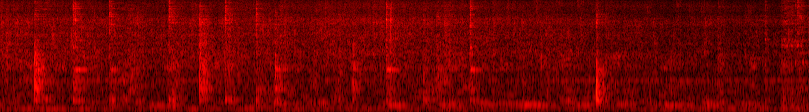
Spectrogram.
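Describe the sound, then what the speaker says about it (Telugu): Onions frying in oil in a pan for meal maker biryani, a quiet sizzle under regular scraping stirs from a spoon, repeated about every half second and close. "తర్వాత ఉల్లిపాయ, ఇప్పుడు చక్కగా వేయించుకోవాలి."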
